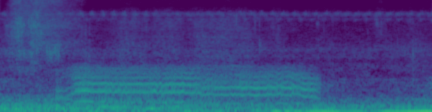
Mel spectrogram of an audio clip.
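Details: Long, level, slightly quavering cat call lasting about two and a half seconds, rich in harmonics, heard where a black kitten, a white kitten and other cats are eating; constant low-frequency background rumble throughout.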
